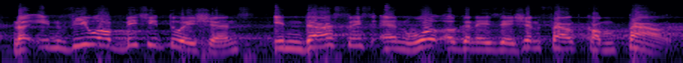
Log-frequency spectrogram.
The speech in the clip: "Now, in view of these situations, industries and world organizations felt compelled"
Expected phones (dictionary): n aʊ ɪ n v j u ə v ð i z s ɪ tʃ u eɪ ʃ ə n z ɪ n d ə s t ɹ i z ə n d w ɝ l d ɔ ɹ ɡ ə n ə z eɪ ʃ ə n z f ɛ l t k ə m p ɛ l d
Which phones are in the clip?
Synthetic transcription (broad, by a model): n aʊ ɪ n v j u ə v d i s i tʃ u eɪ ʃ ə n s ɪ n d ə s t ɹ i s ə n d w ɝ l ɔ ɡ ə n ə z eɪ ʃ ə n f ɛ l t k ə m p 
